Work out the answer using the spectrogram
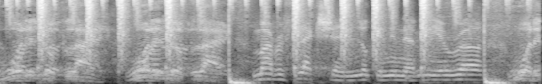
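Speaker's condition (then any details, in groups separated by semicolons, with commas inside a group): No condition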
